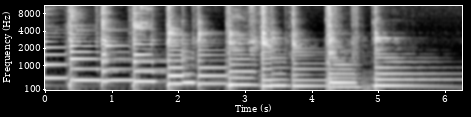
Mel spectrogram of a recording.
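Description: Archtop jazz guitar playing a single-note lick, picked with hammer-on trill ornaments, about a dozen notes stepping in pitch. It resolves about five seconds in to a held B-flat that rings out and fades.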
